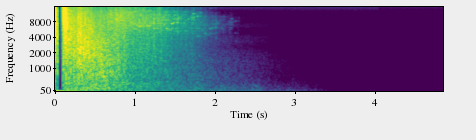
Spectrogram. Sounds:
Explosion

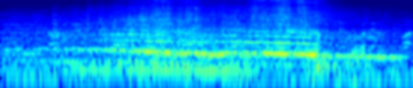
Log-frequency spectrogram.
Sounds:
Motorcycle, Vehicle, Engine, Motor vehicle (road)

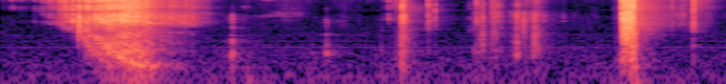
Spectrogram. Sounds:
duct tape, home sounds

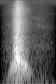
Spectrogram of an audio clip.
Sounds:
swish

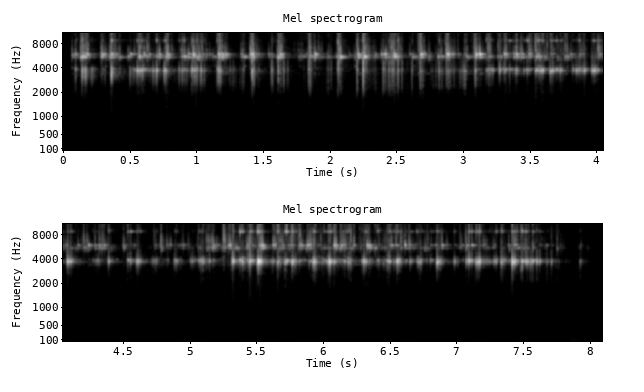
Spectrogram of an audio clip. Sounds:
Bell

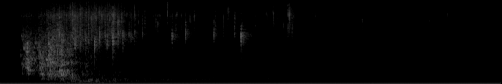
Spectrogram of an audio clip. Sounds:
Water, splatter, Liquid

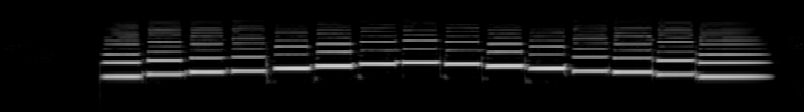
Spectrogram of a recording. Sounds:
woodwind instrument, Musical instrument, Music

